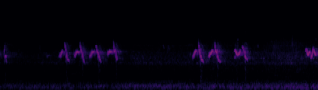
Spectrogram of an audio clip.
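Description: A small bird chirping faintly outdoors, in three short runs of quick high notes about a second and a half apart.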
